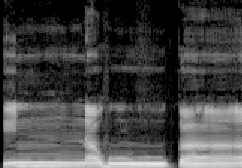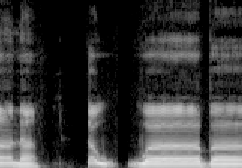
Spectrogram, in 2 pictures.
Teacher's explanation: ہے، گنہ کریں گے، آواز کو ناک میں چھپائیں گے، انہو، ہا کو کھینچیں گے کیونکہ الٹا پیش ہے، الٹا پیش واو مدہ کے برابر ہوتا ہے، اس لیے کھینچ کر پڑھیں گے، انہو کان توابا، تا واو زبر تو، واو الف زبر وا،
